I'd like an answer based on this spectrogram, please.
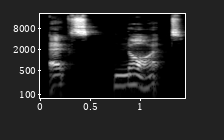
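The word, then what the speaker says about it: x₀: to talk about which position you mean so X naught this 0 here is pronounced not X naught is the initial position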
